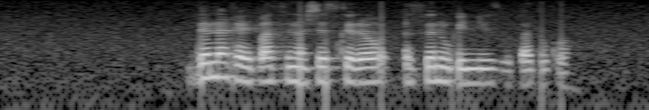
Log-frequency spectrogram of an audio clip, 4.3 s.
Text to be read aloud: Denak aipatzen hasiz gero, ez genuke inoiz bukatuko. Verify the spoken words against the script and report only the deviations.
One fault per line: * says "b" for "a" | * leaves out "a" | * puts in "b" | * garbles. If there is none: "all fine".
all fine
